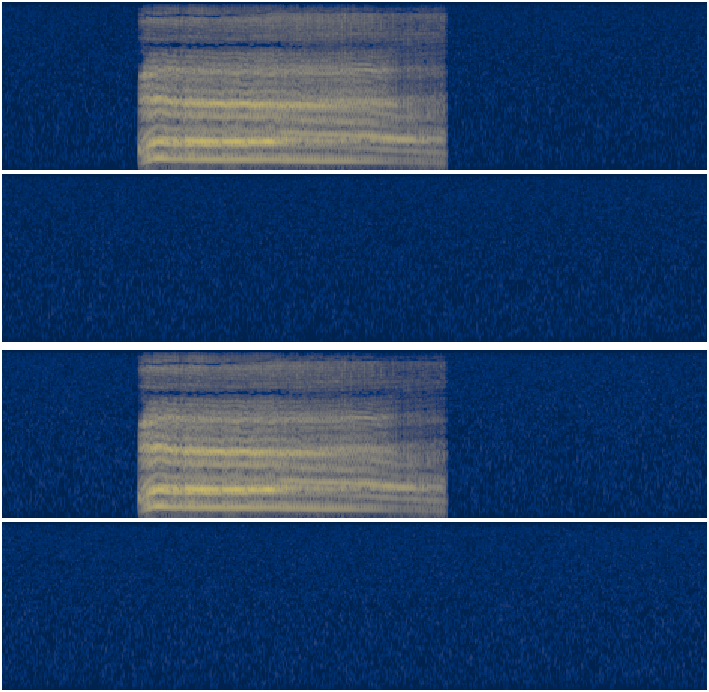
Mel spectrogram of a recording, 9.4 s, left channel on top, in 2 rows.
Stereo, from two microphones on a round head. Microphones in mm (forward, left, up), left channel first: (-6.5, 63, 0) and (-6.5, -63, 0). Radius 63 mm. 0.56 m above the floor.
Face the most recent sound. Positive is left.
turn(degrees=25)  # may be behind; listen again after turning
